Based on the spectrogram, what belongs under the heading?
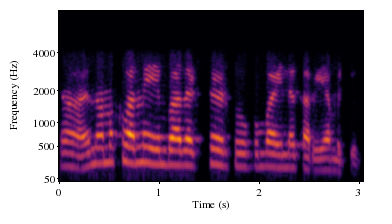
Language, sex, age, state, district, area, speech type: Malayalam, female, 30-45, Kerala, Idukki, rural, conversation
